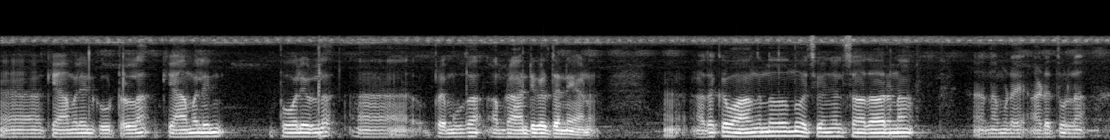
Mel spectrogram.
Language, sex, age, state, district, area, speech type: Malayalam, male, 30-45, Kerala, Kottayam, rural, spontaneous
